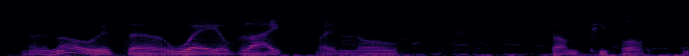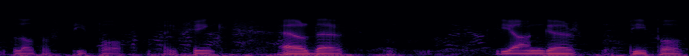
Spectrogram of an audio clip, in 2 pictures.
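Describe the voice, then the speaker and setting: A man's very deep, low voice with a Polish accent and long, frequent pauses. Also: ordinary pitch variation. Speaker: metal band vocalist and bassist. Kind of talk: interview. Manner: halting.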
